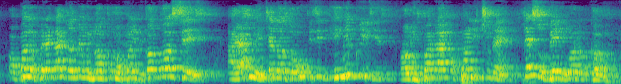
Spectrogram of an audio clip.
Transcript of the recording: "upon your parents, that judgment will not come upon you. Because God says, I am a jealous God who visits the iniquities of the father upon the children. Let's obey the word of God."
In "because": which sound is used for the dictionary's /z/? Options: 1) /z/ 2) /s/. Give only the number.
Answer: 2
